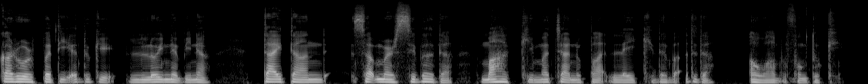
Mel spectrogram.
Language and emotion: Manipuri, sad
